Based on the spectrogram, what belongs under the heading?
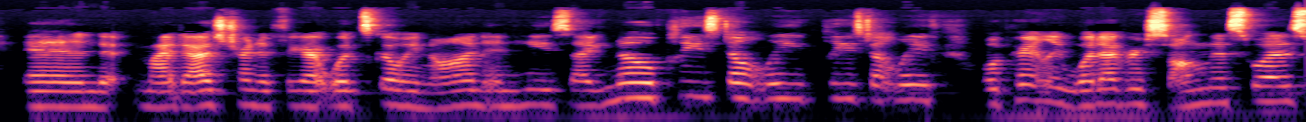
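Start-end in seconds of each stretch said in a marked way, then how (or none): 3.0-4.6 put-on play-acted, high, tearful, sobbing, pleading little-kid voice. Retelling a four-year-old brother crying in the car: imitating a crying child pleading. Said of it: "just starts crying".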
